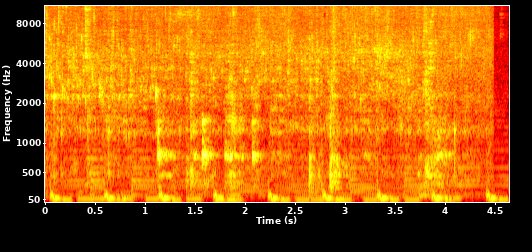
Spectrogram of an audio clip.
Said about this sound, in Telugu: అల్లం వెల్లుల్లి పేస్ట్ బాగా వేగాలి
